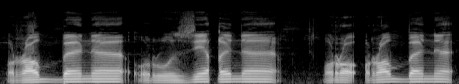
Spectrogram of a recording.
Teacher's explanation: Ro ini berbunyi O ya kalau berbaris fathah. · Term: tebal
